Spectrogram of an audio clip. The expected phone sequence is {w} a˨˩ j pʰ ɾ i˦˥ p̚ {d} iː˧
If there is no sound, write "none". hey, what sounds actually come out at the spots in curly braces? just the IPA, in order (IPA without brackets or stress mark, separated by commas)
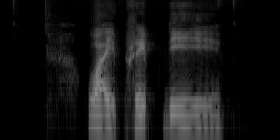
w, d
